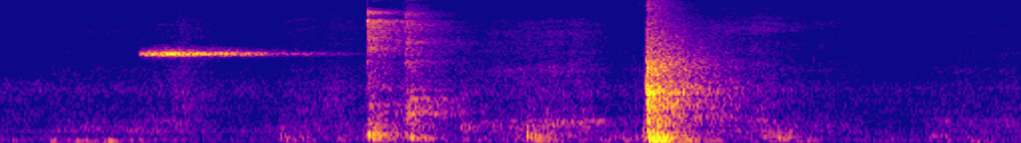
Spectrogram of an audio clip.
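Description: Doors being handled: a brief high squeak with a rubbing slide about a second in, a sharp knock, then a louder clack about four seconds in as a lever-handled closet door is opened.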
